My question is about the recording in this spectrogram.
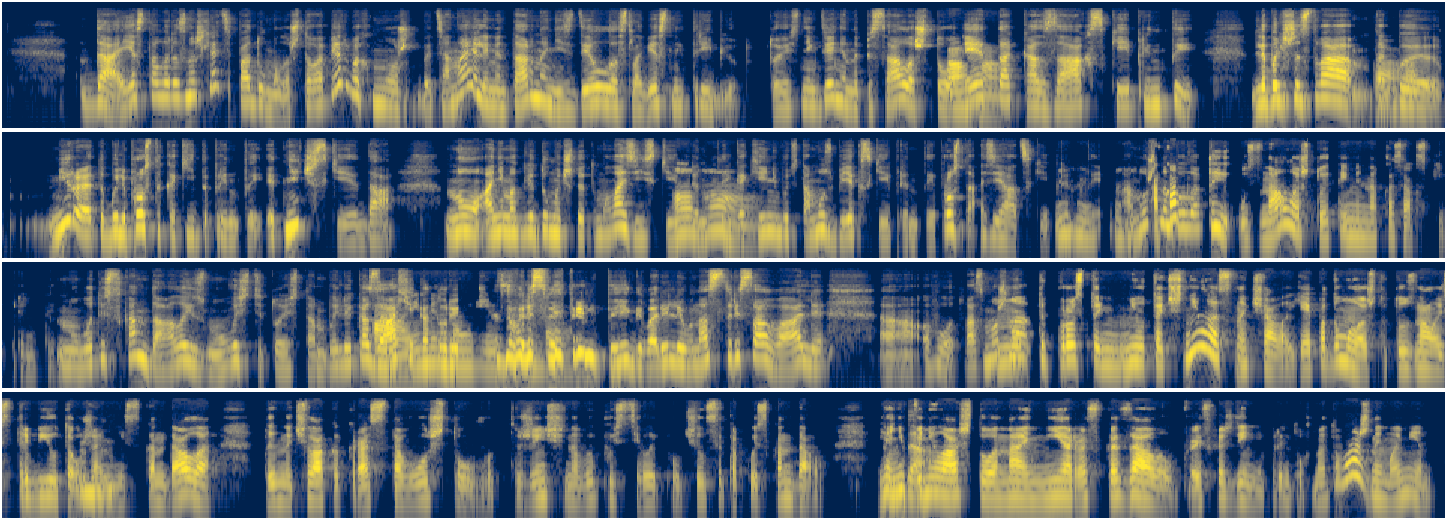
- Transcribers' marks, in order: grunt; tapping; laughing while speaking: "которые показывали свои принты, говорили, у нас срисовали"
- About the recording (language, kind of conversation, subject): Russian, podcast, Как вы относитесь к использованию элементов других культур в моде?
